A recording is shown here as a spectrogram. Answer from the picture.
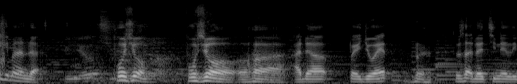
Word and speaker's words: Peugeot: Bacanya gimana Nda? Peugeot.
